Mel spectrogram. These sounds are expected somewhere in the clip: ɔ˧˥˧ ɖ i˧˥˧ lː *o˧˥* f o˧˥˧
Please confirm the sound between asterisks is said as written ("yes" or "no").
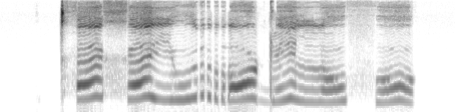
yes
